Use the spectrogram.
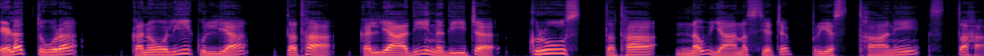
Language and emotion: Sanskrit, neutral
